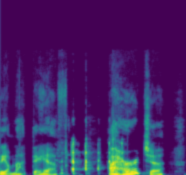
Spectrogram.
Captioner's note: laughs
